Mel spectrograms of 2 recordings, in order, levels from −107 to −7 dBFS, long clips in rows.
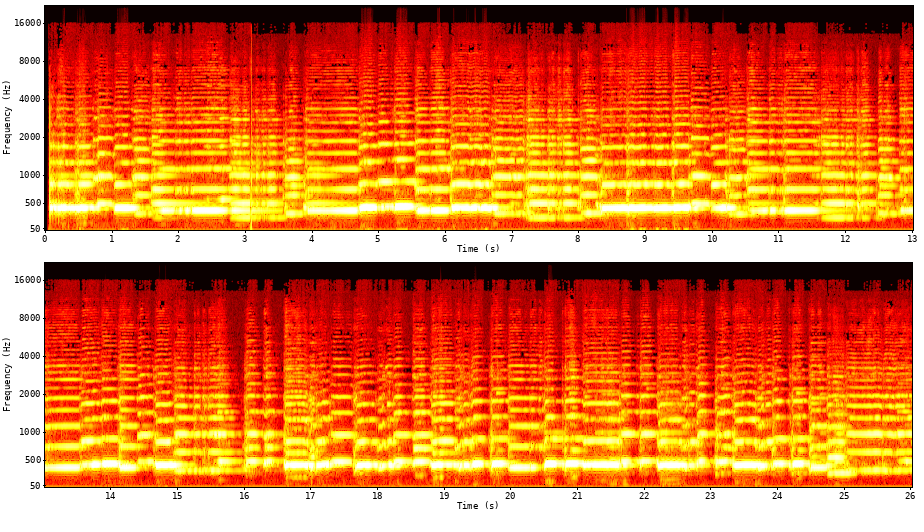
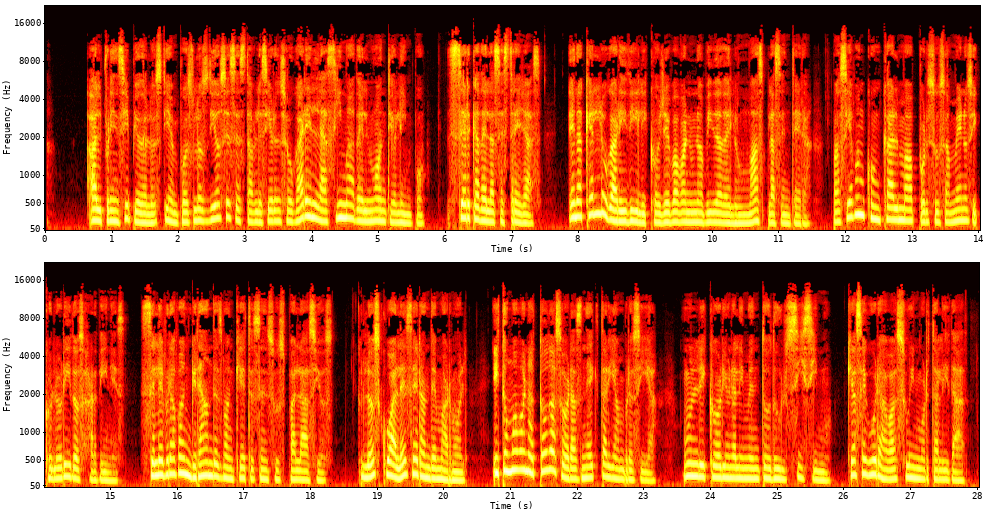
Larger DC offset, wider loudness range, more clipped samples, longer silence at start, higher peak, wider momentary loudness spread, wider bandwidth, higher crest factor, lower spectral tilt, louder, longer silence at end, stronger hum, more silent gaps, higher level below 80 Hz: first, 0.3% vs under 0.1%; about the same, 4 LU vs 3 LU; first, 0.5% vs under 0.1%; second, 0.05 s vs 0.65 s; about the same, 0 dBFS vs 0 dBFS; about the same, 12 LU vs 10 LU; second, 7.2 kHz vs 14.5 kHz; second, 8 dB vs 20 dB; about the same, -4.5 dB/octave vs -5 dB/octave; first, -9 LUFS vs -20 LUFS; second, 0 s vs 0.25 s; neither; neither; about the same, -56 dBFS vs -52 dBFS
